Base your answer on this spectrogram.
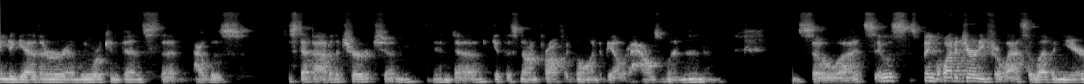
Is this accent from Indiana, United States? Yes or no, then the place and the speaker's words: yes; Indiana, United States; moved away as an adult; now in Lexington, Kentucky, United States; I'm originally from Indiana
